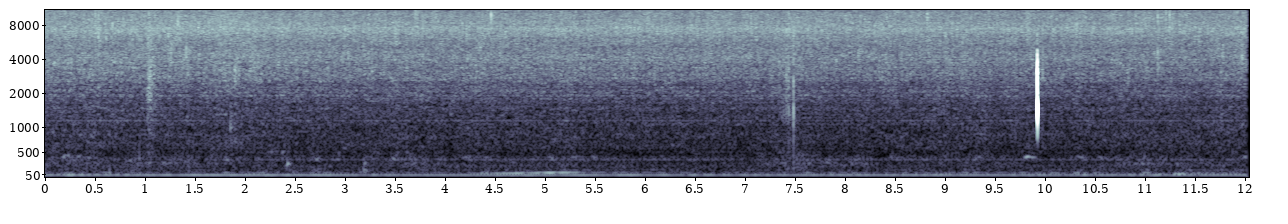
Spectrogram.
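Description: Puff-puff dough balls deep-frying in a pot of hot vegetable oil, a steady sizzle throughout. One sharp click sounds about ten seconds in.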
